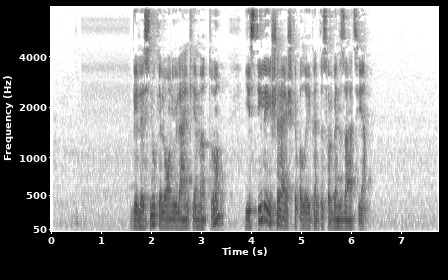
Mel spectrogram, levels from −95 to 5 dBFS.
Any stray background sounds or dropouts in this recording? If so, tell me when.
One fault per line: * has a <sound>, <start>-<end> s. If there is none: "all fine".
all fine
